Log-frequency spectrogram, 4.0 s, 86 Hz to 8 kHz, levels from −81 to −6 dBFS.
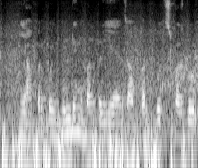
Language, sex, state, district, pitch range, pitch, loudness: Hindi, male, Rajasthan, Bikaner, 95-105 Hz, 100 Hz, -13 LUFS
